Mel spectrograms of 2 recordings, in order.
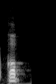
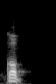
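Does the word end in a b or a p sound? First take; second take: p; p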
